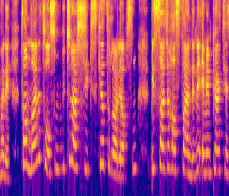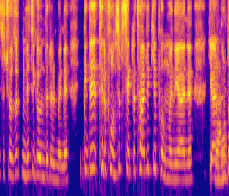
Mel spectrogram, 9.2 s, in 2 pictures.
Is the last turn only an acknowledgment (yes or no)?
yes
